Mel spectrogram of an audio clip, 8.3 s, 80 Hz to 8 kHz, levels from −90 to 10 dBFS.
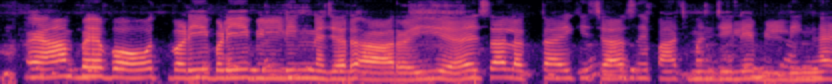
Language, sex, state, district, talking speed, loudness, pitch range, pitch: Hindi, female, Bihar, Kaimur, 145 wpm, -16 LUFS, 215-245 Hz, 235 Hz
